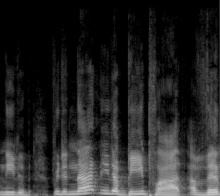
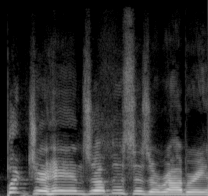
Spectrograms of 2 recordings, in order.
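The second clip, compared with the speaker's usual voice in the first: lightly hammed-up holdup call; mock stickup shout; 7 semitones higher, 3 dB louder than usual. Acting out bank stickup.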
